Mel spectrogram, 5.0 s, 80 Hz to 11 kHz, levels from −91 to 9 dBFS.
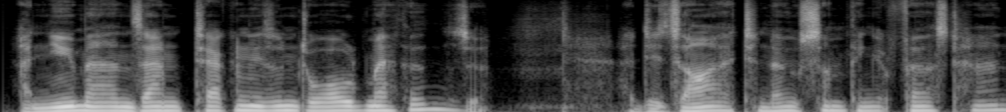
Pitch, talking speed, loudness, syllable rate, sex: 120 Hz, 180 wpm, -16 LUFS, 5.7 syllables/s, male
